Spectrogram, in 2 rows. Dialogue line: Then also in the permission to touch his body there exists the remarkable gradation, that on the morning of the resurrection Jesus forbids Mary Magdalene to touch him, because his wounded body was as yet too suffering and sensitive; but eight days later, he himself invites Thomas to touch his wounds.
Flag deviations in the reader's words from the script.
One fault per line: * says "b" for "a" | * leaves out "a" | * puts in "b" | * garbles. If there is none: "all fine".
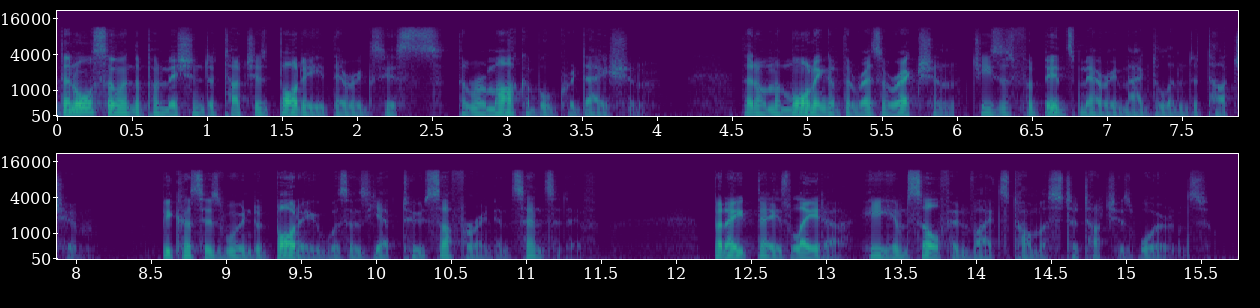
all fine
